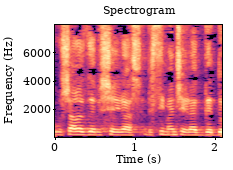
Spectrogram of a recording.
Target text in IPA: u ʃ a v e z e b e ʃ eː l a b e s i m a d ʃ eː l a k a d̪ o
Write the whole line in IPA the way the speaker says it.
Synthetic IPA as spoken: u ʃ a ʁ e z e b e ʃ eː l a b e s i m a n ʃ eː l a ɡ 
